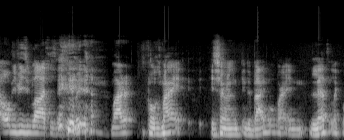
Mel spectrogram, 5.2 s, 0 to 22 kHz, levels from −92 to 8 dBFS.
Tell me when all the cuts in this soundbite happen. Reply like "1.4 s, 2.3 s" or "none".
3.6 s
